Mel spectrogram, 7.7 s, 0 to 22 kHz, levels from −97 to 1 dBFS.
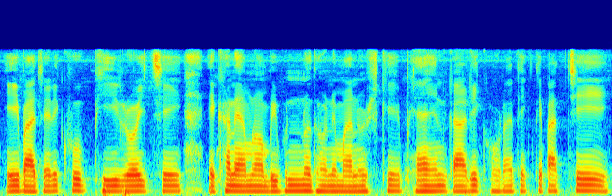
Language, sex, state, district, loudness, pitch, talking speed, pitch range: Bengali, male, West Bengal, Malda, -17 LUFS, 110 Hz, 120 wpm, 105-115 Hz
